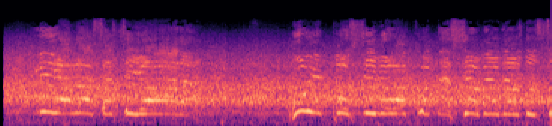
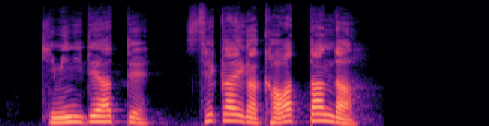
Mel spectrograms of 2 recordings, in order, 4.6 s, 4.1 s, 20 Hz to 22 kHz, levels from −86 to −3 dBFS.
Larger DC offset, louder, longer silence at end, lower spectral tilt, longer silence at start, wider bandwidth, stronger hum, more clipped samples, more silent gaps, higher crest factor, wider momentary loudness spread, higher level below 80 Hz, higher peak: neither; first, -18 LUFS vs -22 LUFS; second, 0 s vs 1.1 s; second, -1.5 dB/octave vs -5.5 dB/octave; second, 0.05 s vs 0.35 s; second, 12 kHz vs 19 kHz; neither; neither; neither; about the same, 14 dB vs 18 dB; second, 5 LU vs 15 LU; about the same, -62 dBFS vs -66 dBFS; about the same, -4 dBFS vs -6 dBFS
